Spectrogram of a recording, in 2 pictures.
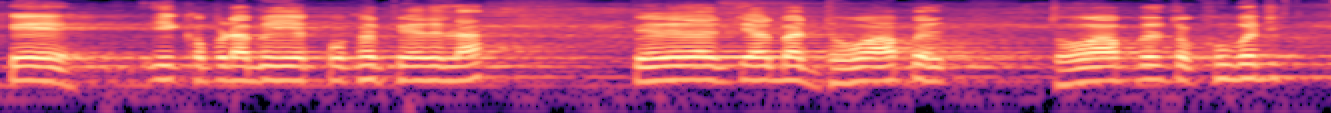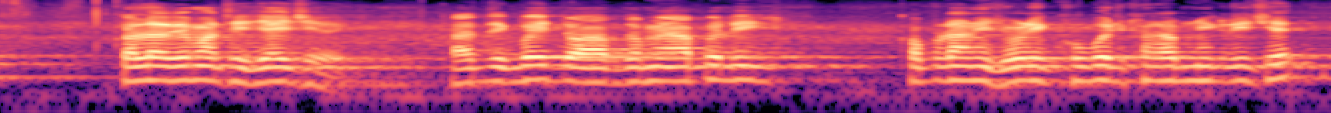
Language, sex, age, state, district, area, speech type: Gujarati, male, 30-45, Gujarat, Morbi, urban, spontaneous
